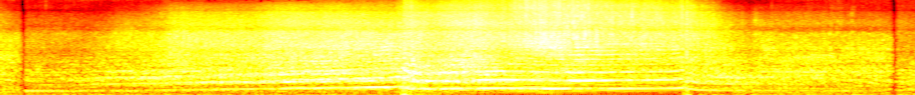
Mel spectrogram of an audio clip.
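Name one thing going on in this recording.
A racing car engine roars loudly as the car speeds past, rising and then dropping in pitch.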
